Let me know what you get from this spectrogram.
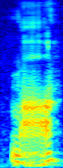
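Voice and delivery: MA gliding upward; rising tone. Shown as a demonstration. Teacher shows learners the second tone, "ma" rising. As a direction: let "ma" rise in pitch to the end. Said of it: "The second is a rising tone".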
